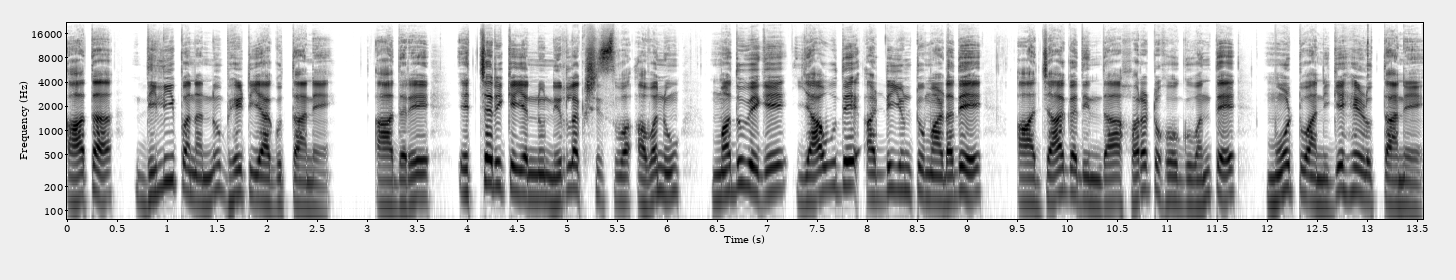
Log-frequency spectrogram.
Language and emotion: Kannada, neutral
